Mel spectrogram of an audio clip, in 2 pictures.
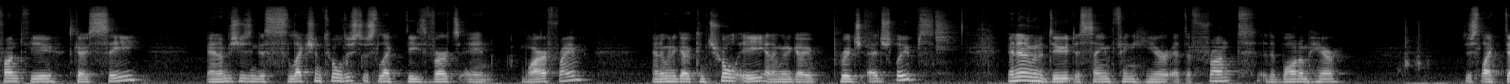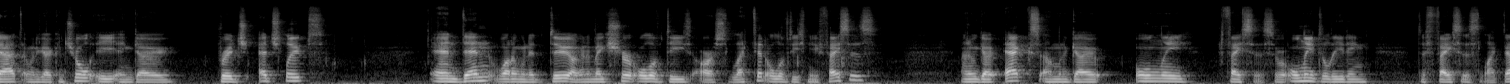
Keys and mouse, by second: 0.6 z, 1.9 c, 4.6 z, 7.1 ctrl+e, 10.3 KP_1, 10.6 z, 11.6 alt+a, 12.2 c, 15.6 ctrl+e, 18.1 z, 19.7 KP_1, 20.1 z, 21.2 c, 23.1 z, 25.0 x.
